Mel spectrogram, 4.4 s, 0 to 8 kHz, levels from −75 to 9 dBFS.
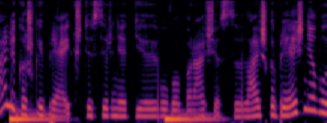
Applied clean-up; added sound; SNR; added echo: classical method spectral subtraction.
